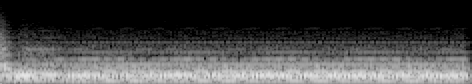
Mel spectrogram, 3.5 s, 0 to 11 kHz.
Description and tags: ASBS - House Chord 003
chord, house, ASBS, stab, sound, samples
